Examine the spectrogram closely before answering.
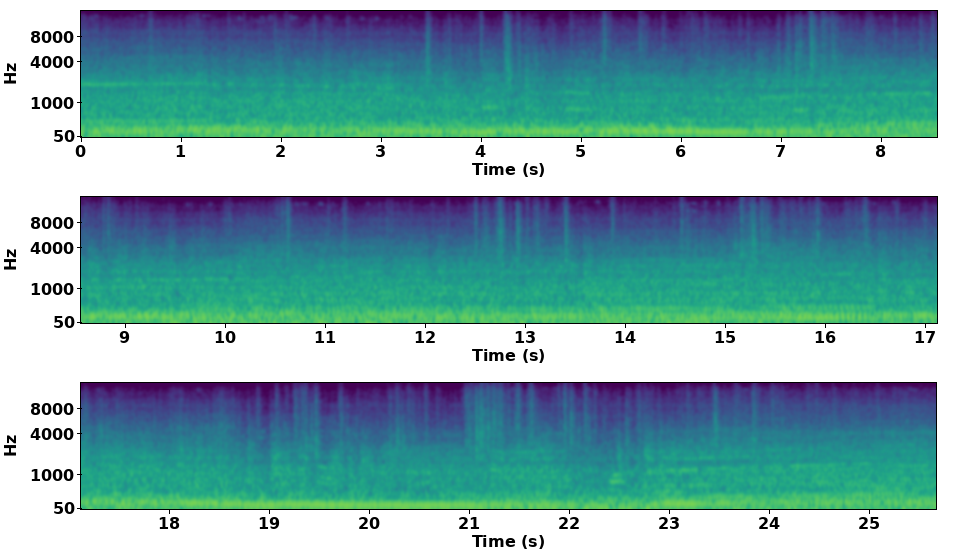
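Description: Tyres rumble and crunch over a rough road.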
